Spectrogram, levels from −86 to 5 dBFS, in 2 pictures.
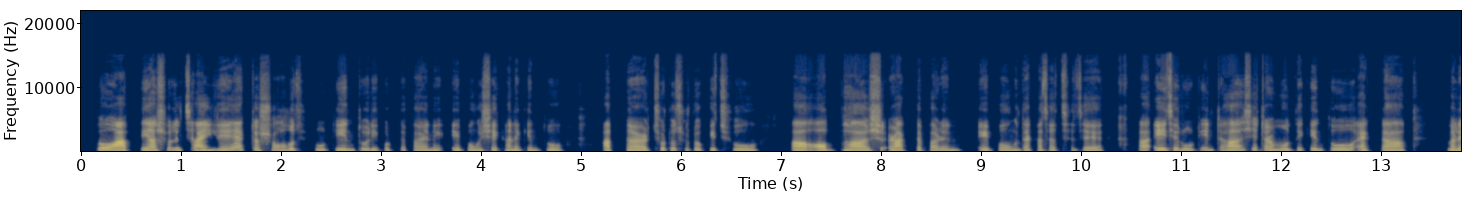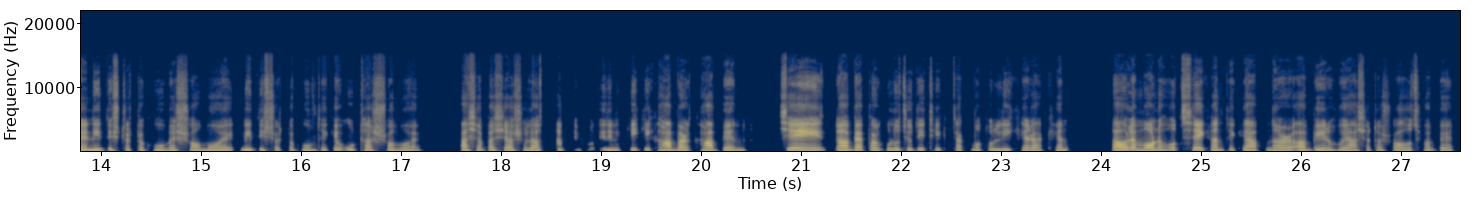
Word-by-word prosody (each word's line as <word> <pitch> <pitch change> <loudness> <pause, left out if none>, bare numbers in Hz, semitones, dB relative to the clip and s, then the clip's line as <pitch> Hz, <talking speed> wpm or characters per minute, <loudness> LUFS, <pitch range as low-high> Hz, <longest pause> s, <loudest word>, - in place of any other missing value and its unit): তো 290 - +2 0.2
আপনি 250 +2 -5
আসলে 255 +1 -2
চাইলে 225 -3 +4 0.2
একটা 255 -4 -4
সহজ 220 +1 -2 0.2
রুটিন 225 +1 -1
তৈরি 210 -3 -3
করতে 185 -2 -10
পারেন 185 0 -3
এ - - -6 0.2
এবং 195 0 -6 0.2
সেখানে 200 0 -3
কিন্তু 190 +1 -8 0.6
আপনার 200 -1 +1 0.2
ছোট, 250 0 -4
ছোট 225 - -15 0.2
কিছু 215 +1 -7 0.6
আ - - +9 0.2
অভ্যাস 200 0 +3 0.2
রাখতে 205 0 +1
পারেন। 180 0 -2 0.4
এবং 190 0 -6 0.2
দেখা 190 +2 -3
যাচ্ছে 195 -1 -8
যে 195 - -2 0.5
আ - - +4 0.2
এই 235 - +6
যে - - -2
রুটিনটা, 230 -2 -6 0.2
সেটার 265 -4 -1
মধ্যে 235 0 -4
কিন্তু 230 0 -4 0.3
একটা 205 +2 -3 0.6
মানে 215 -1 +4
নির্দিষ্ট 225 -1 -2
একটা 225 - -6
ঘুমের 210 -2 -3
সময়, 195 -1 -1 0.2
নির্দিষ্ট 200 -1 -3
একটা 205 - -11
ঘুম 210 -1 -4
থেকে 210 0 -4
উঠার 220 0 -4
সময়। 190 0 -4 0.4
পাশাপাশি 220 -2 0
আসলে 205 +1 -4
আ - - -3 0.2
আপনি 205 - -21
প্রতিদিন 210 -2 -6
কী - - -2
কী 235 - -4
খাবার 200 -1 +4
খাবেন? 195 -2 +2 0.5
সেই 290 0 +10 0.4
আ - - +9
ব্যাপারগুলো 230 +1 +2
যদি 230 0 -3
ঠিকঠাক 210 -2 -8
মত 190 -1 -8 0.2
লিখে 210 +3 -4
রাখেন, 200 +1 -5 0.5
তাহলে 285 +1 +7
মনে 235 +2 +6
হচ্ছে 275 0 -3
এখান 230 0 0
থেকে 225 -1 -10
আপনার 200 0 -2 0.2
আ - - +5
বের 205 0 +1
হয়ে 205 -2 -1
আসাটা 200 +2 -7
সহজ 195 0 -3
হবে। 185 +2 -7
210 Hz, 160 wpm, -24 LUFS, 195-230 Hz, 0.6 s, সেই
